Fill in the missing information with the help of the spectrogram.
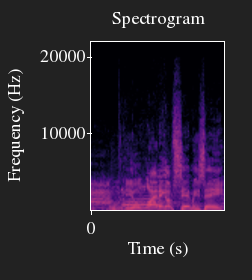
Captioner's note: shouting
